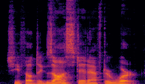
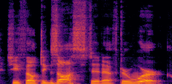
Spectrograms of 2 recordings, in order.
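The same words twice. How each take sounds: First: The stressed words are emphasized only lightly, naturally. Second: The stressed words are strongly exaggerated and drawn out. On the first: "let me try to say it in a more natural way" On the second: "I'm exaggerating when I do it"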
